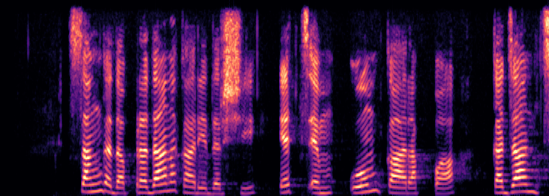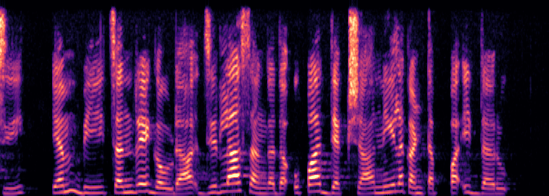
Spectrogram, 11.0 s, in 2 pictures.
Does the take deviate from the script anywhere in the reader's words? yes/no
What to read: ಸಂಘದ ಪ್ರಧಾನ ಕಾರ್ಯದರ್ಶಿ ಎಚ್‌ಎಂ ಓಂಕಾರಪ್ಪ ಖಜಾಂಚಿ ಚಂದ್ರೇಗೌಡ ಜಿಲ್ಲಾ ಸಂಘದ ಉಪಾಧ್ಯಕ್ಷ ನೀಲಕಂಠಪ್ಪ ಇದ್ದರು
yes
